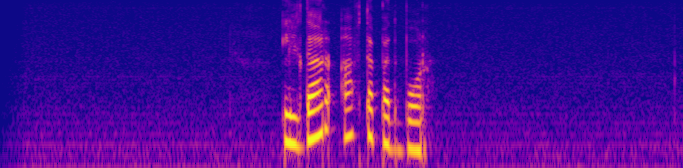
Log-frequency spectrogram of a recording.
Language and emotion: Russian, neutral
